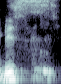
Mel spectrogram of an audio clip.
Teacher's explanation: सीन में सीटी जैसी आवाज, है ना, सरसराहट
